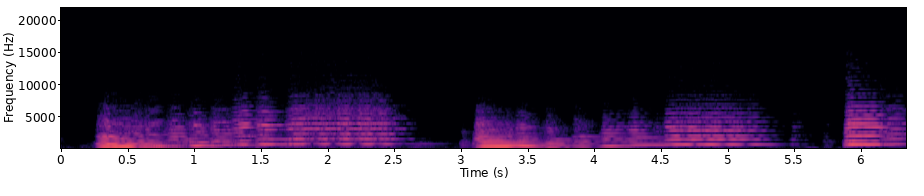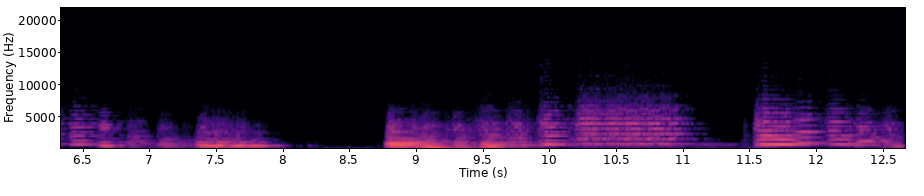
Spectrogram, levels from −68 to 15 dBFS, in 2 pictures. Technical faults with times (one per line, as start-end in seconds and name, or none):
0.00-12.67 periodic clock jitter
